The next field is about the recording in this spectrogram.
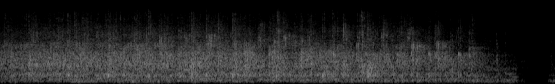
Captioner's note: applause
